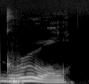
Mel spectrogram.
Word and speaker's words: gruel: To the future gruel. – I think gruel is actually two syllables masquerading as one.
